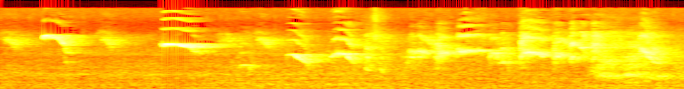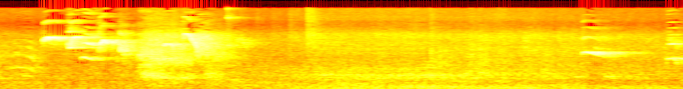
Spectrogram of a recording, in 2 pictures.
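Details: Chopi blackbird from Bahia, singing nonstop: varied whistled notes and sliding slurs in quick succession, some harsher, noisier bursts mid-phrase, ending in scattered sharp whistles; faint low hum throughout.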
